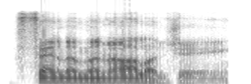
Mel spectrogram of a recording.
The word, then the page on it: Phenomenology: British English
